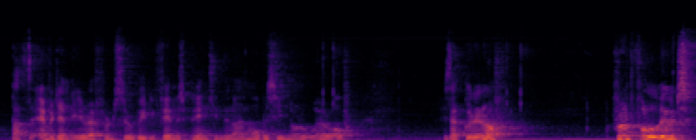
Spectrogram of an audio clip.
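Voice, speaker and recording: A man's voice: mid-range voice, darkish tone, a little hiss or hum. Playful man commenting on a game. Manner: playful, reads game text aloud, jokey asides. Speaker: gaming channel host. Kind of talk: let's play commentary. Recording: roomy, slightly dull, game music behind.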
